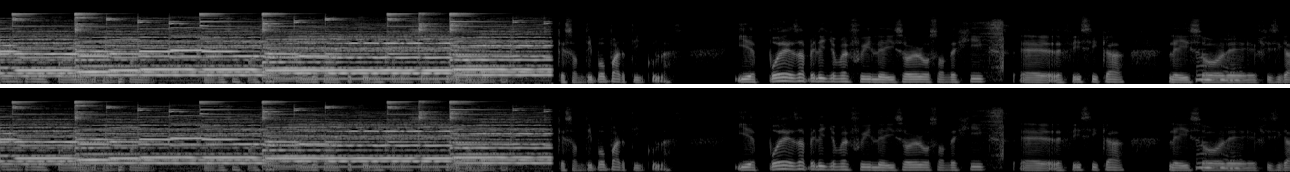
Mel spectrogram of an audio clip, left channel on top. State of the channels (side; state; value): right; quieter; 3.8 dB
